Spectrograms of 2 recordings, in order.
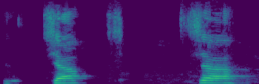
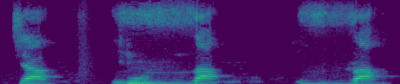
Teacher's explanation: पहले रुकते हैं और फिर जो है रगड़ से बाहर निकलते हैं, वो एफ्रिकेट्स कहलाते हैं।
